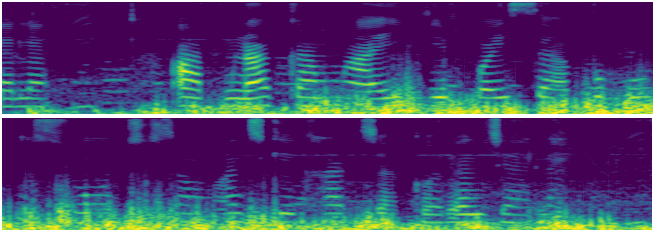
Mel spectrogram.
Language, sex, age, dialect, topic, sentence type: Bhojpuri, female, <18, Southern / Standard, banking, statement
